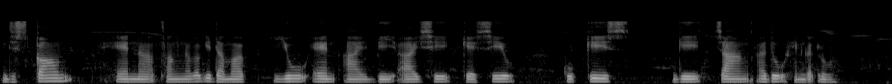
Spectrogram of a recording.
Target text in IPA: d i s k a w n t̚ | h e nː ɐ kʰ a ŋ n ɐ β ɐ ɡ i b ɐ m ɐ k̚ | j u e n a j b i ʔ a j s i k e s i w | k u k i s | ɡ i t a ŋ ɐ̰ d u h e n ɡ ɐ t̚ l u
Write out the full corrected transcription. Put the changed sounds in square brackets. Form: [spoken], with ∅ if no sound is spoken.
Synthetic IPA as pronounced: d i s k a w n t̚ | h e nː ɐ [pʰ] a ŋ n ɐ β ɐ ɡ i [d] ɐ m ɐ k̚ | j u e n a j b i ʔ a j s i k e s i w | k u k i s | ɡ i [t͡ʃ] a ŋ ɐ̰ d u h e n ɡ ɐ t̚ l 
